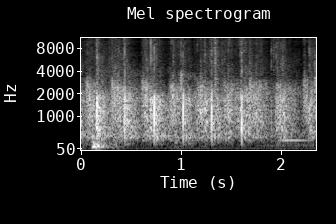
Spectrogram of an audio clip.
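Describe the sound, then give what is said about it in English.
A church audience applauding as an act of praise: many hands clap together in a brisk, fairly regular beat, loud and continuous, with a few sharper accents. “Let's give the Lord a hand clap of praise.”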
